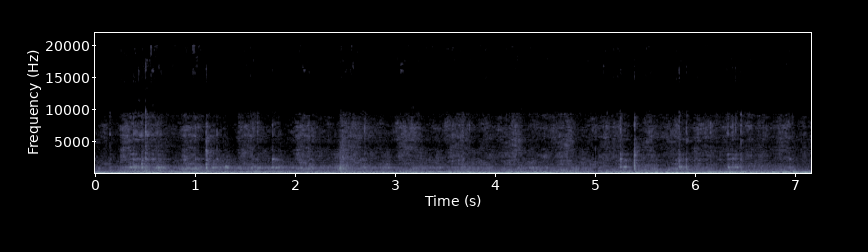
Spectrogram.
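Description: A spoon stirs jowar flour ambil into buttermilk in a home kitchen, giving a steady, close scraping and clinking against the pot that carries on the whole time with no talking.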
